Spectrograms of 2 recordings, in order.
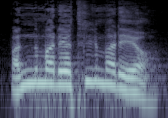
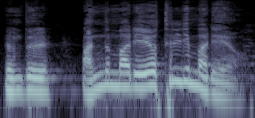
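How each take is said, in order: First: Louder, higher, pressing repeat; insistent question. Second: Said in the usual way. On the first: Real, not acted. Preacher asking congregation right or wrong, insistently. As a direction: push the listeners hard for an answer.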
